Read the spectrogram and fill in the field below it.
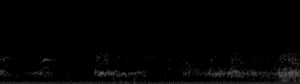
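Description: A dog lets out a few short, yappy barks and yips at uneven intervals, fairly soft, over a low steady background hum with no talking.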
